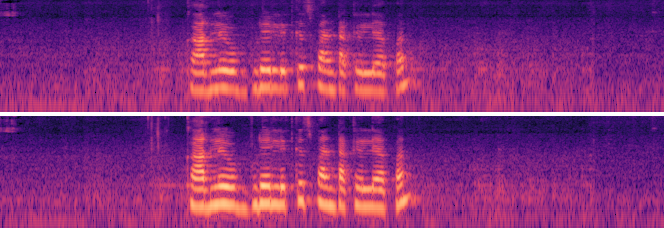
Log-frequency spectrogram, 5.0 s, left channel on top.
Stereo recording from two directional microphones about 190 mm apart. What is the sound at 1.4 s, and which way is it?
Speech, 50° right (ahead or behind).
